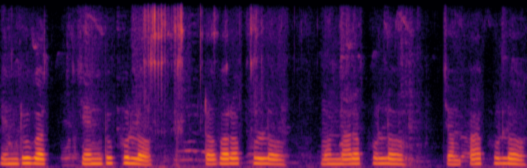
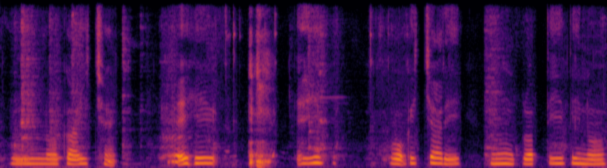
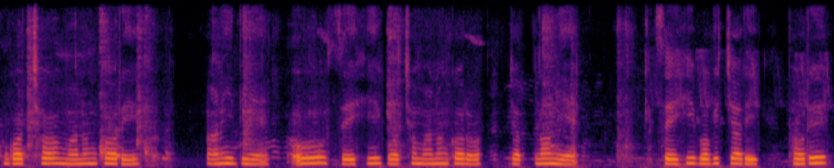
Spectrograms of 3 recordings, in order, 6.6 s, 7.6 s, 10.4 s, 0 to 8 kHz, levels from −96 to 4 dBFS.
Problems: constant background noise, continuous background conversations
